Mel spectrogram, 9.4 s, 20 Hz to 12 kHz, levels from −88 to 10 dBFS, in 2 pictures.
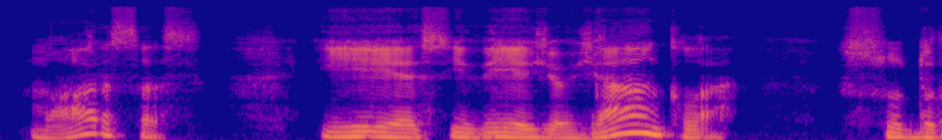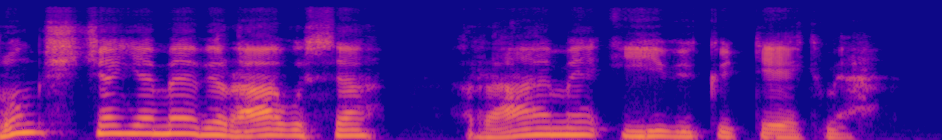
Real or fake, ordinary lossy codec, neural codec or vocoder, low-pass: fake; Opus, 64 kbps; vocoder, 22.05 kHz, 80 mel bands, WaveNeXt; 9.9 kHz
